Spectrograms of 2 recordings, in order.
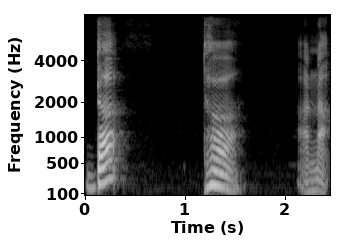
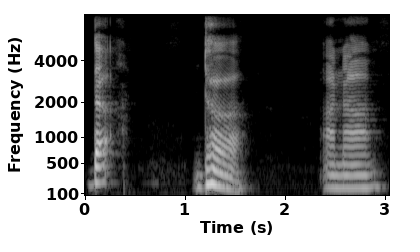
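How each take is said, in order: First: The letters are recited at a fast pace. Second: The letters are recited at a slow pace. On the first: "ఫాస్ట్గా చెప్పా కదా" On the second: "ఇప్పుడు స్లోగా"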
